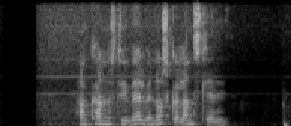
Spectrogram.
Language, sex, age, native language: Icelandic, female, 60-69, Icelandic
